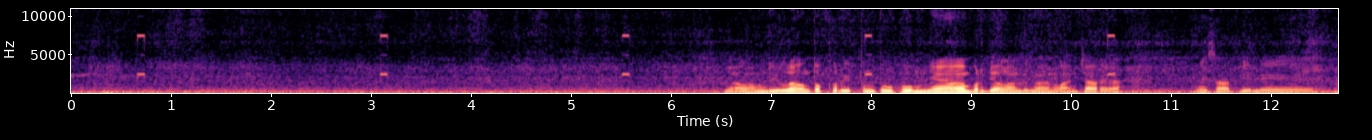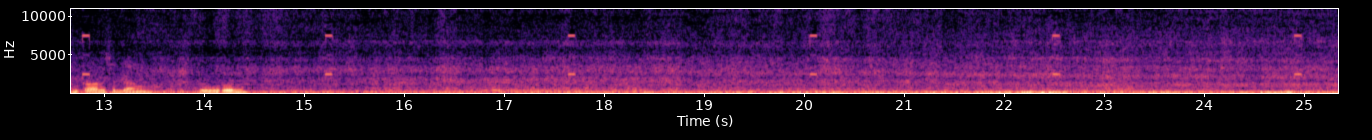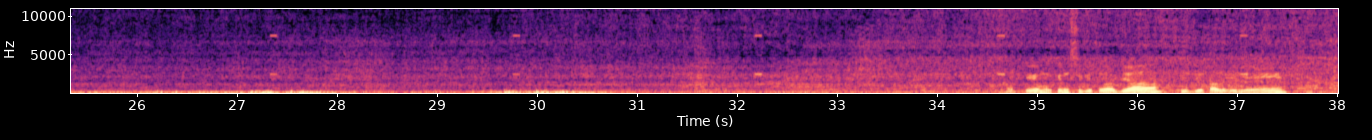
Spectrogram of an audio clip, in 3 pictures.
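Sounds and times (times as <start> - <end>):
drone propellers humming: 0.0 - 38.0.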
